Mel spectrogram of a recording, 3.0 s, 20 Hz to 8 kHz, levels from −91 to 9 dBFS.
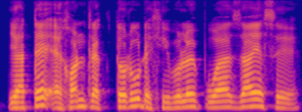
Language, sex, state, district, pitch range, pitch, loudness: Assamese, male, Assam, Kamrup Metropolitan, 145-170 Hz, 160 Hz, -15 LUFS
